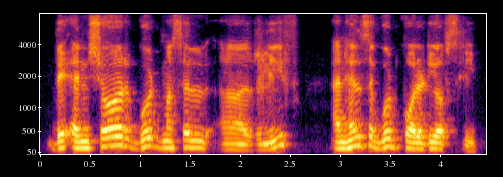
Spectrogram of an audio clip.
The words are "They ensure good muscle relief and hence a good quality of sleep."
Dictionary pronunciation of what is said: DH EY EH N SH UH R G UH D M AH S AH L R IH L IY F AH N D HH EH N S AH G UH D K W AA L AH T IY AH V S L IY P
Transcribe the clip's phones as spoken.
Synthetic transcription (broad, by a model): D EY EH N SH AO R G UH D M AH S AH L R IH L IY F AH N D HH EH L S AH G UH D K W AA L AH T IY AH V S L IY P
